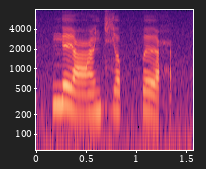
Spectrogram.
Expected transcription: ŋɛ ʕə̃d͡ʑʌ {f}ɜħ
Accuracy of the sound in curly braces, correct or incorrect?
incorrect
